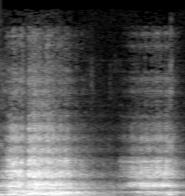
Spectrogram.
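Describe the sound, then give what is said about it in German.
A person growls in a low, rasping voice, imitating an angry tigress, in two sustained rumbling bursts with a brief dip between them, fairly loud. “und steigt also hinten drauf und dann fängt die aber an zu knurren. Die Tigerfrau.”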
